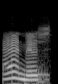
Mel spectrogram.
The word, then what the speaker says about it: Agnes: than 400 years one its medieval pronunciation was anus and its usage and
